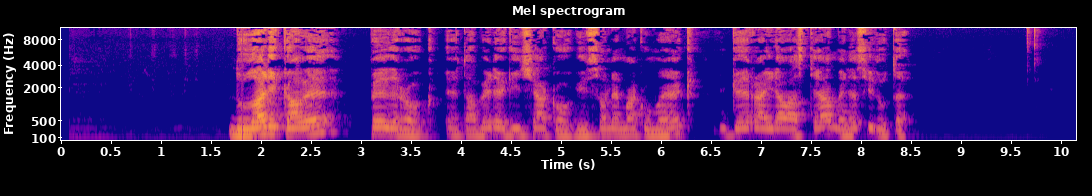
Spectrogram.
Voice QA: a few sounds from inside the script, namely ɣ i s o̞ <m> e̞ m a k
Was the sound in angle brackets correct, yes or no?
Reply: no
